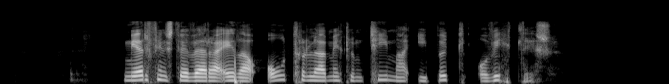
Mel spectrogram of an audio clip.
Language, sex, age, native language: Icelandic, female, 50-59, Icelandic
